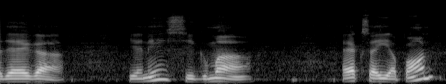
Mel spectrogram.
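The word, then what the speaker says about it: sigma: है कि यहाँ पे सिग्मा is letter A Greek alphabet, it is pronounced as सिग्मा।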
